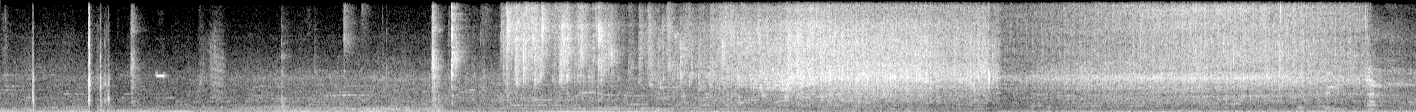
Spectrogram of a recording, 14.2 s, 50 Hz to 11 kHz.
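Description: Fuel pump nozzle pouring E85 into a five-gallon plastic jerry can: a rushing hiss of liquid that starts about five seconds in, grows stronger, and cuts off sharply near the end. Before the pour, a low steady hum with a few clicks.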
